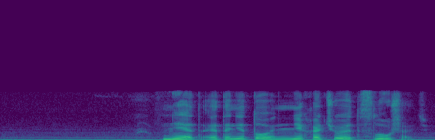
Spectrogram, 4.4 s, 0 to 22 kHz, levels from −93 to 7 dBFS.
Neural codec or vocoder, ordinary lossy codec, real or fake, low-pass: none; none; real; none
